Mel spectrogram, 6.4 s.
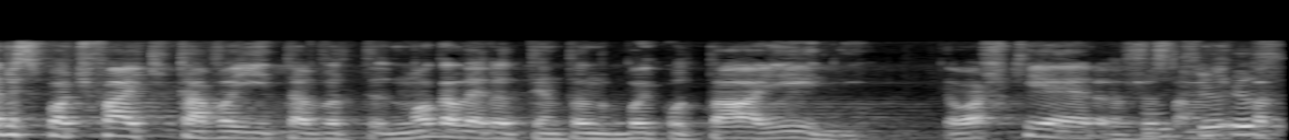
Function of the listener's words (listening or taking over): taking over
